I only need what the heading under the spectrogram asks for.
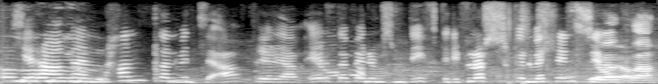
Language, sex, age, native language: Icelandic, female, 18-19, Icelandic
